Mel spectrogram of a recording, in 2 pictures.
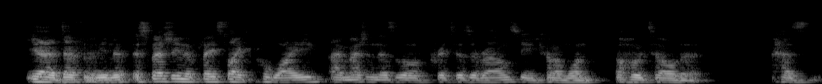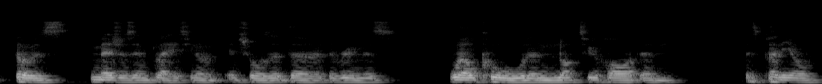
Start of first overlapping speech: none

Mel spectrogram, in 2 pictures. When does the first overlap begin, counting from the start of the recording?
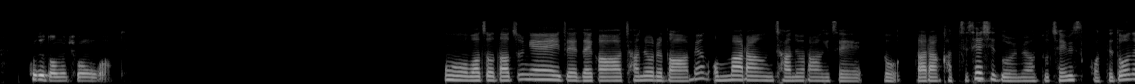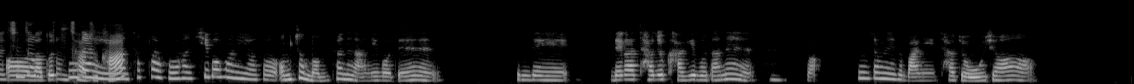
11.4 s

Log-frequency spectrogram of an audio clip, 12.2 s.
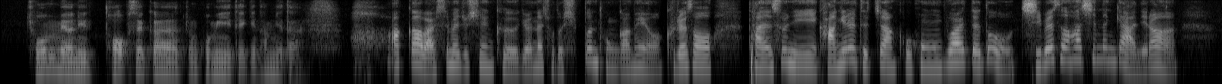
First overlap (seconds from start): none

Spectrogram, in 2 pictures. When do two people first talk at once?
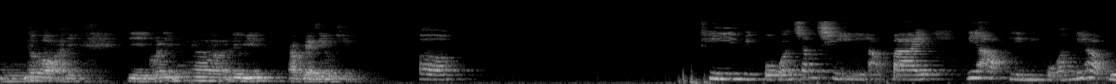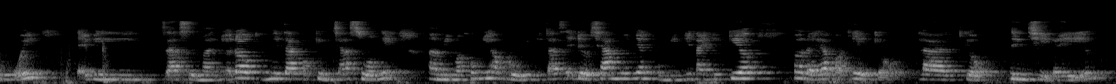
none

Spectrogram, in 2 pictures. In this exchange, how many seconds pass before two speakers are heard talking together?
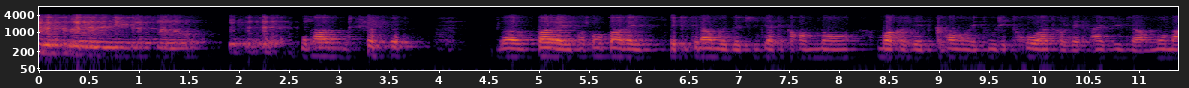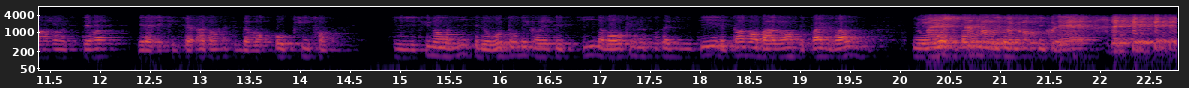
20.2 s

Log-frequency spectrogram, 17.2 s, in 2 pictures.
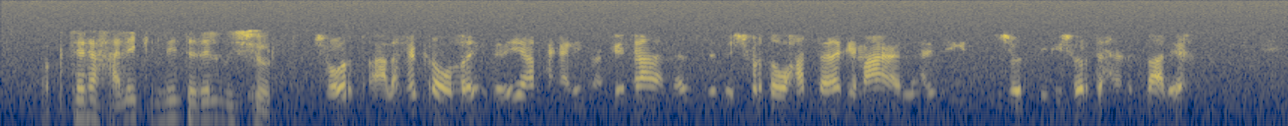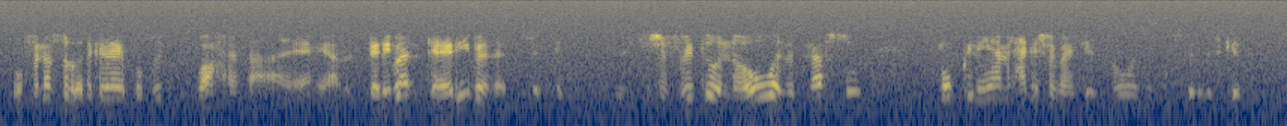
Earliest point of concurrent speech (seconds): none

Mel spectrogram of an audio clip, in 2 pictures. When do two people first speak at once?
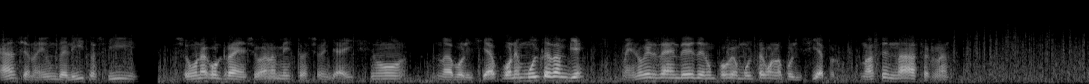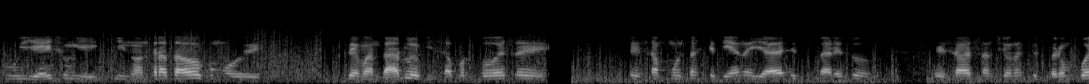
none

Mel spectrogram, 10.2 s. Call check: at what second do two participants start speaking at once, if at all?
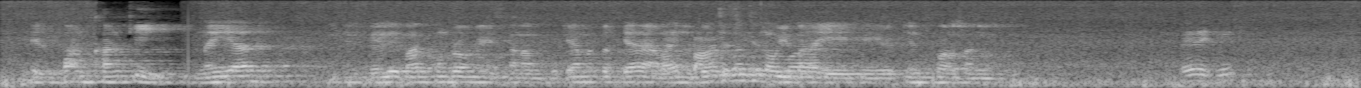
5.0 s

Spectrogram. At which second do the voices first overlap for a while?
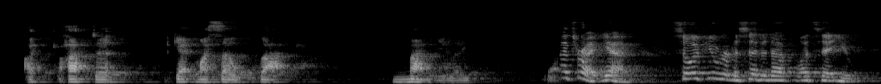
none

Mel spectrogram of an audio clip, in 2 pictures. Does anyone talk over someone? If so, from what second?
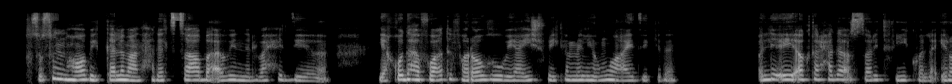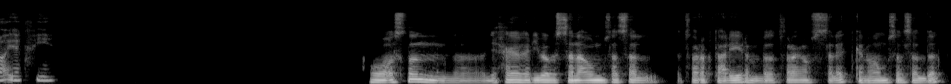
none

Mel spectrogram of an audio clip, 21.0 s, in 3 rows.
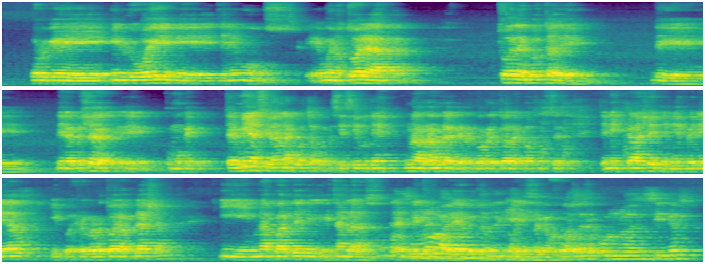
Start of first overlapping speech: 17.7 s

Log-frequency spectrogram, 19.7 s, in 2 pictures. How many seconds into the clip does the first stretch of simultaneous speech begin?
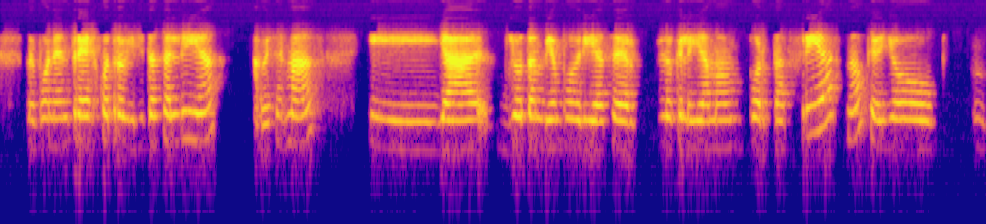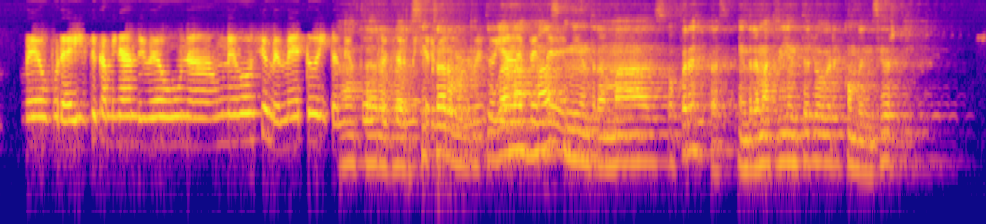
13.2 s

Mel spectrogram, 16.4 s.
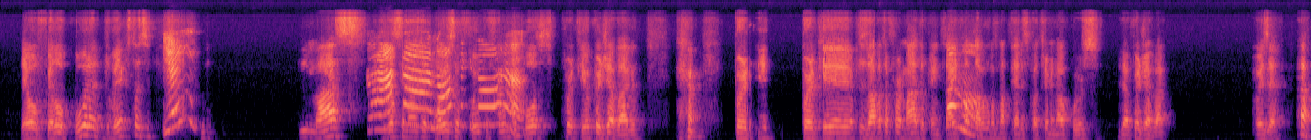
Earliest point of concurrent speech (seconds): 4.8 s

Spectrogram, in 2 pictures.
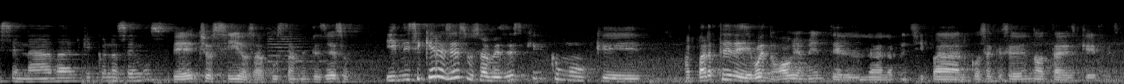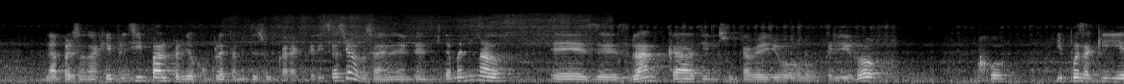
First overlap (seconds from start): none

